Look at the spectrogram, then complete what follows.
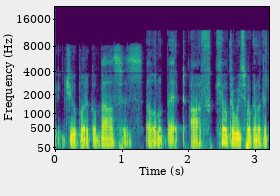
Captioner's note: speaking French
